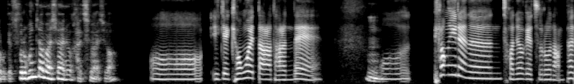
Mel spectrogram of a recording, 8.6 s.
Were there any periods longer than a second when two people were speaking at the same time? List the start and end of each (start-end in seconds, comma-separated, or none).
none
